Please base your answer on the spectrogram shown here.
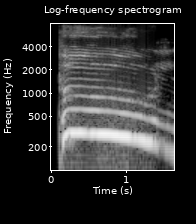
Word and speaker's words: Poona: Poon. That's right. Poona Ford, 89.6 rating by Pro Football Focus.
